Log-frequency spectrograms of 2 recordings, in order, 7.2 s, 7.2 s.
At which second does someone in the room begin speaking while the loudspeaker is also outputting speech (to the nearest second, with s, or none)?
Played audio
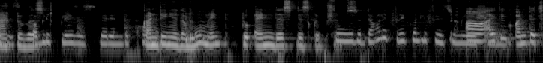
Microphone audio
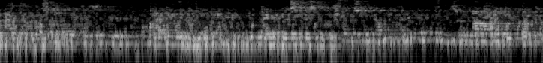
none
